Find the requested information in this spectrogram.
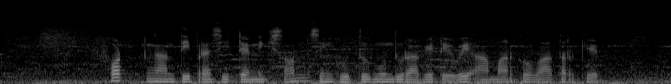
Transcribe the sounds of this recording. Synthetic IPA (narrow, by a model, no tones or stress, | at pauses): fɔt̪̚ŋant̪ipɾesid̪̥ɛ̤nːik̚sɔnsɪŋkud̪̥ṳŋund̪uɾakeɖ̥e̤weʔa̰marɡ̥ɔ̤wat̪ə̰rɡ̥ɛt̪̚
